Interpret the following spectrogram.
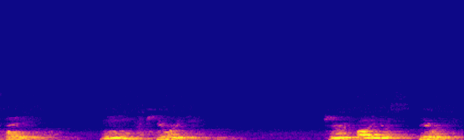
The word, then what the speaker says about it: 清: The third character is pronounced as sei, meaning purity.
